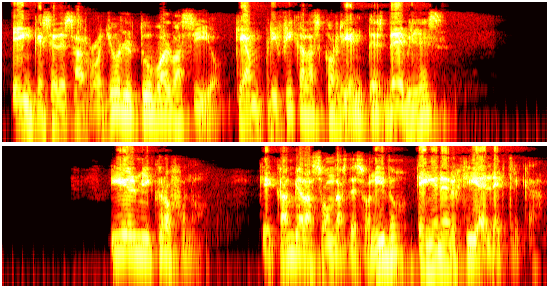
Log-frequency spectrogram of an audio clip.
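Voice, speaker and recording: Deep-voiced male narrator, solemn and expressive. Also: slightly rough. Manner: solemn, measured, declamatory. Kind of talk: scripted religious science documentary narration. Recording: music behind the voice. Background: music.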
